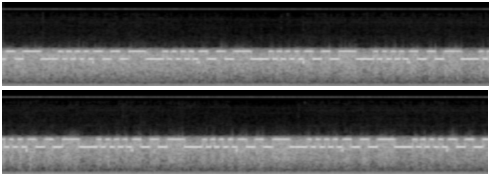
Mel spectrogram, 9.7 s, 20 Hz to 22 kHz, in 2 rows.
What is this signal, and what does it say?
SSTV (slow-scan television), Scottie DX.
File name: sstv / SDX-VK3AOB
